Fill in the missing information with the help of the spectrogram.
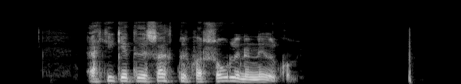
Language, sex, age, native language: Icelandic, male, 50-59, Icelandic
